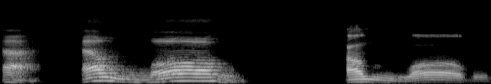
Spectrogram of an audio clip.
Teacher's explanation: Tapi bunyinya tetap A ya, dari A, bukan O tapi A.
